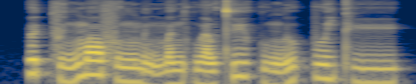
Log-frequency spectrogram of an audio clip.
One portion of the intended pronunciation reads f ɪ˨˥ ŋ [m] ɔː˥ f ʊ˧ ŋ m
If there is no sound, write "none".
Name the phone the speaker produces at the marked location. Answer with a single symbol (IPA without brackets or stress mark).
m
